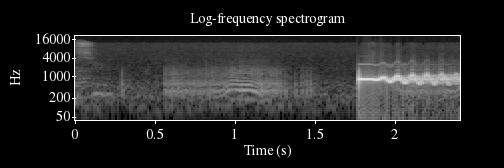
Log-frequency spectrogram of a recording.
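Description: Near quiet with a faint murmured voice, then, near the end, a sudden loud pitched sound effect with a steady tone, laid in at the cut to the bedroom footage.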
